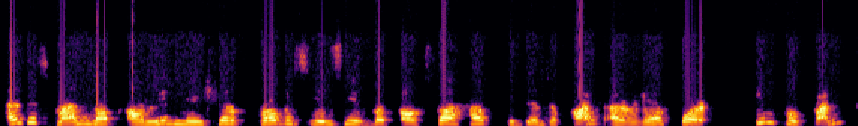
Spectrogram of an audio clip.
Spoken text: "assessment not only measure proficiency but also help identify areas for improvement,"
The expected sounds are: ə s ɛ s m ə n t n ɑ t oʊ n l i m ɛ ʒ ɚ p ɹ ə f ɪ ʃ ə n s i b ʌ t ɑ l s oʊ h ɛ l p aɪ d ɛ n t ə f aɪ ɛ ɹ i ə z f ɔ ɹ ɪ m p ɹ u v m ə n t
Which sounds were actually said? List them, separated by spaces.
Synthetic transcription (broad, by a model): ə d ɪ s m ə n n ɑ t oʊ n l i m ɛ ʃ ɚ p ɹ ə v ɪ s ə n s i b ʌ t ɑ l s oʊ h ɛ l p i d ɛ n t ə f aɪ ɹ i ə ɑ f ɔ ɹ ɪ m p ɹ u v m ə n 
